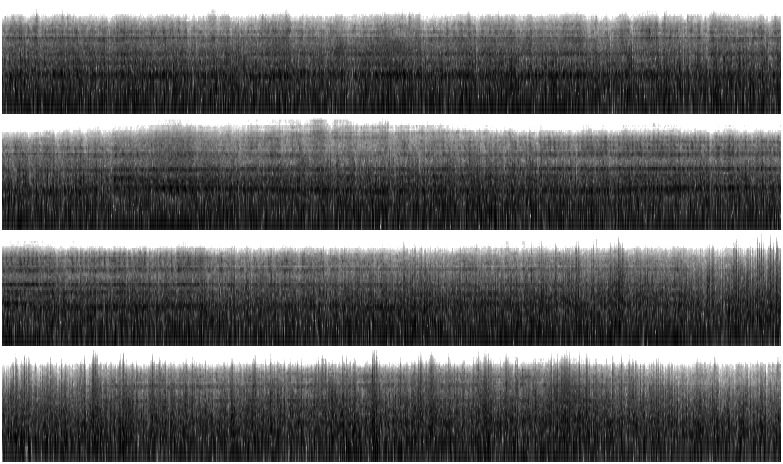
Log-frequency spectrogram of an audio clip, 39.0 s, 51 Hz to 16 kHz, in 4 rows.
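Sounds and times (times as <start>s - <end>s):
bus diesel engine droning: 0.0s - 38.9s.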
